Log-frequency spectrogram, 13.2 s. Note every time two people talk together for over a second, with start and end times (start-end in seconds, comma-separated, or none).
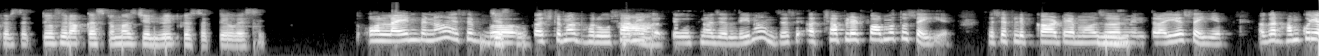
none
